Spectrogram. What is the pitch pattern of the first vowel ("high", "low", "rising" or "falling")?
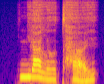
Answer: falling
